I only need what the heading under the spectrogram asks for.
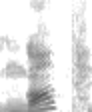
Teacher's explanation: звучит иногда как н да такой вот носовой нга э и может даже иногда казаться что это какое-то на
